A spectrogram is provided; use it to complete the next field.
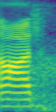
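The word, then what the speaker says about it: hour: Example दिया एन आर, आर में H silent है, हम लोग क्या बोल रहे हैं? ओ यू आर, कोई प्रोनाउंस कर रहे हैं, तो इस वजह से इसके आगे क्या बोल देंगे? आर्टिकल एन लगा देंगे।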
